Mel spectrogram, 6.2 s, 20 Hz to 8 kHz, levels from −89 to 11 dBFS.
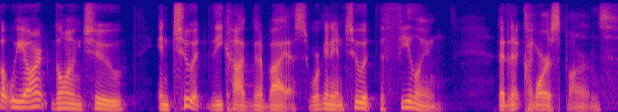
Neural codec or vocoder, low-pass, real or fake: codec, 16 kHz, 0.8 kbps, ZipCodec; 7.2 kHz; fake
